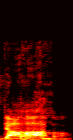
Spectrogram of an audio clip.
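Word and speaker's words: dagga: in South African is kind of harsh, like daha, right? It's daha. Am I pronouncing it correctly?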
